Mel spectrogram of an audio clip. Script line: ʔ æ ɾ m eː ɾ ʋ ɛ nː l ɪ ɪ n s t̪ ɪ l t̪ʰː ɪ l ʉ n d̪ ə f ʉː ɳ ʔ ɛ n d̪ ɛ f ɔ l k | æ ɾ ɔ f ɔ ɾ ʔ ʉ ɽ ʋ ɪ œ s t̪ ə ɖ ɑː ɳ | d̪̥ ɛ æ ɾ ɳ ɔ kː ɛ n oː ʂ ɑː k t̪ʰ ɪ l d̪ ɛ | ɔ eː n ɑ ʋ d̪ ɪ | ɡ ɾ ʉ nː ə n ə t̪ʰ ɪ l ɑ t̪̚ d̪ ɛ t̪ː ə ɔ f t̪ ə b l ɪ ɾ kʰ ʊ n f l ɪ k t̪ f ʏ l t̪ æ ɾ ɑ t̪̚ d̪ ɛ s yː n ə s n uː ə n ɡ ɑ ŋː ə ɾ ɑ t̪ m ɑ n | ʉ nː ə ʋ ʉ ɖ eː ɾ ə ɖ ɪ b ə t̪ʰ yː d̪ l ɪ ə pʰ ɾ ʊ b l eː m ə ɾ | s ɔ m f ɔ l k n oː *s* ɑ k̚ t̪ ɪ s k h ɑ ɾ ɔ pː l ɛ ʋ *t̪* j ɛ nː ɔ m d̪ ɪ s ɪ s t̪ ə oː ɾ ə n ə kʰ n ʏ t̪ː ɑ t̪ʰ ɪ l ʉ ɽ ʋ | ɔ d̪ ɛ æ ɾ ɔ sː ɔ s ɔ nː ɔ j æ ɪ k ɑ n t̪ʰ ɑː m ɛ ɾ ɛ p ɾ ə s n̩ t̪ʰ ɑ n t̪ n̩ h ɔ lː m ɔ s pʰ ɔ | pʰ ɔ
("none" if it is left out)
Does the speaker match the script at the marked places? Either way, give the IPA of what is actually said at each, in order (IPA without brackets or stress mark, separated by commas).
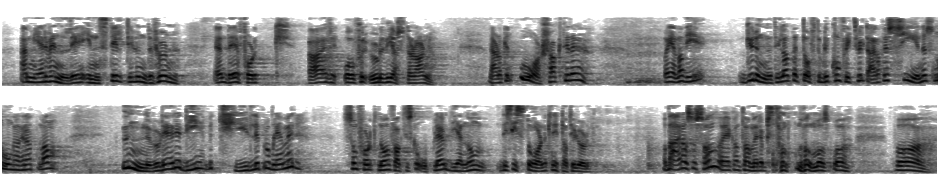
f, d̪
